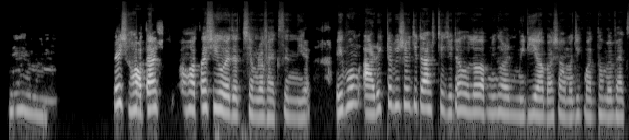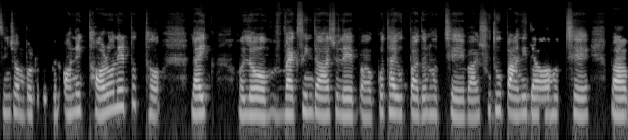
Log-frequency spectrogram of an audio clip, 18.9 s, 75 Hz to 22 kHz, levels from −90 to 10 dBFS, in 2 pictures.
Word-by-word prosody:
হুম। 245 -2 -6 1.2
বেশ 325 +1 +6
হতাশ, 260 +2 +9 0.5
হতাশি 275 +2 +4
হয়ে 225 -2 +5
যাচ্ছি 205 -1 -3
আমরা 195 0 -1
ভ্যাকসিন 195 +2 -7
নিয়ে। 185 +1 -7 0.5
এবং 300 +5 +1 0.2
আরেকটা 255 +8 0
বিষয় 305 0 -1
যেটা 290 -2 +2
আসছে 265 +1 -9
যেটা 225 - -2
হলো 235 0 -2
আপনি 225 0 -10
ধরেন 215 -2 -2
মিডিয়া 205 +1 -1
বা 190 - -2
সামাজিক 200 0 -6
মাধ্যমে 195 +1 -7
ভ্যাকসিন 195 +3 -7
সম্পর্কে 215 -1 -4
দেখবেন 310 - -12 0.2
অনেক 240 +3 -3 0.2
ধরনের 260 +7 +3
তথ্য 325 0 -12 0.7
লাইক 215 +1 +4 0.5
হলো 210 0 +1 0.2
ভ - - -16 0.2
ভ্যাকসিনটা 225 +1 +1
আসলে 210 0 -4 0.5
কোথায় 230 -1 0
উৎপাদন 215 -1 -3
হচ্ছে 210 +1 -8 0.2
বা 190 - 0 0.2
শুধু 245 0 -8 0.2
পানি 215 0 +3
দেওয়া 210 0 +2
হচ্ছে 210 +1 -5 0.5
বা 210 - +7
220 Hz, 135 wpm, -22 LUFS, 210-250 Hz, 1.2 s, হতাশ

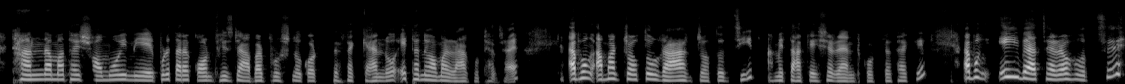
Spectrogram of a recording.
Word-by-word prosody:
ঠান্ডা 225 0 +3
মাথায় 225 0 -1
সময় 210 +3 -1
নিয়ে 195 -1 -1
এরপরে 225 +6 -4
তারা 215 0 +3
কনফিউজড 185 -1 -3
আবার 175 +2 -1
প্রশ্ন 180 +1 -8
করতেছে 175 0 -7
কেনো? 170 +2 -2 0.2
এটা 240 -2 -4
নিয়েও 205 -2 +1
আমার 180 -2 0
রাগ 150 - -2
উঠে - - -16
যায়। - - -2 0.6
এবং 295 +3 +2
আমার 260 +3 +3
যত 230 +1 -1 0.2
রাগ 185 +2 +6
যত 170 0 -8 0.2
জিৎ 235 +9 -6 0.2
আমি 185 +1 -4
তাকে 175 -1 -1
এসে 190 - -5
রেন্ট 150 -2 -2
করতে 155 +1 -10
থাকি। 175 +11 -7 0.5
এবং 335 +2 +1 0.3
এই 355 - +6
বেচারা 240 -2 +6
হচ্ছে 210 - -7
200 Hz, 175 wpm, -25 LUFS, 175-230 Hz, 0.6 s, রাগ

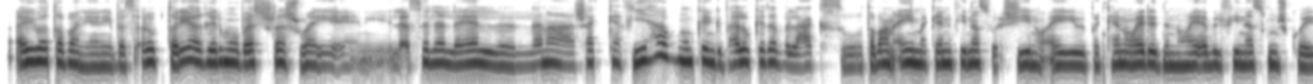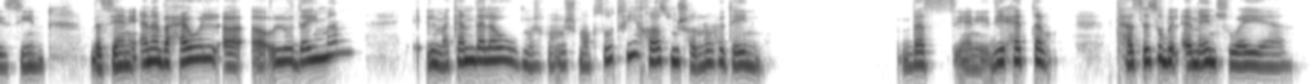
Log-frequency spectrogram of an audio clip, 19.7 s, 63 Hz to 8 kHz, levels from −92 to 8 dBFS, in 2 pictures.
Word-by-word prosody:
أيوه 235 +3 +6
طبعًا، 220 -2 0
يعني 180 0 -5
باسأله 185 +5 -1
بطريقة 230 +3 +1
غير 220 +1 +2
مباشرة 220 0 +2
شوية 190 -3 -4
يعني، 230 +5 -17
الأسئلة 220 -1 -2
اللي 200 -2 -1
هي 210 +2 +1
ال 205 -3 +1
اللي 185 +2 -7
أنا 210 -3 -1
شاكة 220 +2 -7
فيها 245 +10 +2
ممكن 245 -3 +2
أجيبها 205 -1 -2
له 230 - +4
كده 225 0 -2
بالعكس، 190 -2 -8
وطبعًا 185 +6 -2
أي 220 +1 +4
مكان 210 0 +1
فيه 215 0 -3
ناس 215 -3 -1
وحشين 195 +3 -2
وأي 195 0 -1
مكان 190 +2 -2
وارد 200 0 +2
إن 185 0 0
هو 185 - 0
هيقابل 190 +1 -1
فيه 200 +2 -2
ناس 195 +2 -4
مش 195 -2 -1
كويسين، 180 0 -4 0.3
بس 170 +2 0
يعني 190 +1 +3
أنا 240 +2 +7
باحاول 245 +4 +4
أق 180 -2 0
أقول 230 - 0
له 240 - +3
دايمًا 265 +7 +4 0.7
المكان 220 +5 +3
ده 250 - +5
لو 250 -1 +2
مش 185 -2 -6
مش 200 -2 -9
مبسوط 250 +8 -5
فيه 330 +2 0
خلاص 245 -5 0
مش 230 -5 +1
هنروحه 215 +6 -2
تاني، 195 -2 -2 1.1
بس، 200 0 -5
يعني - - -7
دي 230 +4 +2
حتة 245 -1 +2
م 220 - -7 0.5
تحسّسه 230 +6 +2
بالأمان 220 -1 +4
شوية. 190 -4 -3
210 Hz, 200 wpm, -23 LUFS, 190-230 Hz, 1.1 s, أنا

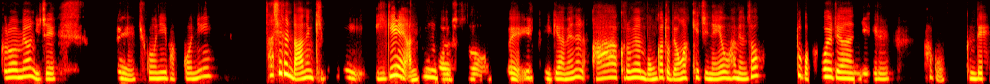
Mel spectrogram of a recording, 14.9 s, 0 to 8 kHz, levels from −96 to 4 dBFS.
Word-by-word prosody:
그러면 255 +3 +1
이제 195 0 -1 1.0
네 185 -4 -1
주거니 215 +1 0
받거니 210 +9 -4 0.8
"사실은 340 0 +5
나는 230 +4 +4
기분이 235 - -7 0.2
이게 255 +8 +4
안 165 +5 +1
좋은 265 -4 +1
거였어." 185 -2 -3 0.4
예 195 - +5
이렇게 230 -1 -4 0.2
얘기하면은 205 +5 -1
"아 230 +5 +1
그러면 240 0 +3
뭔가 195 +5 +2
더 225 -3 0
명확해지네요." 210 +1 +1
하면서 225 +8 +1 0.5
또 315 - 0
막 - - -2
그거에 270 0 +2
대한 220 -3 +3
얘기를 195 +1 -4 0.5
하고. - - -10 0.3
근데 205 -2 +2
215 Hz, 270 characters per minute, -24 LUFS, 195-250 Hz, 1.0 s, 사실은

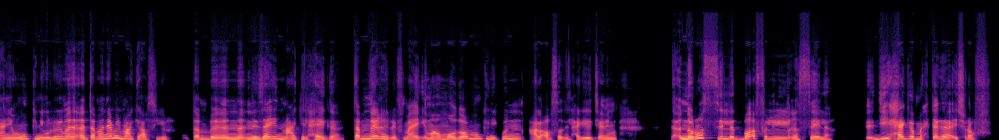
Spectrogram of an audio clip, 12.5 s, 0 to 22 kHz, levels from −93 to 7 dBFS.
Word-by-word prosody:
يعني 195 0 -1
ممكن 270 +4 0
يقولوا 230 +4 +2
لي 285 - 0
ما 280 - +2
أنا 270 -3 +2
طب 270 +2 0
هنعمل 330 +4 +2
معاكِ 280 0 +1
عصير، 205 -5 -5 0.2
طب 225 0 -1
ن 235 0 +3
نزين 270 +2 +2
معاكِ 245 +4 -1
الحاجة، 210 -4 -3
طب 245 0 +3
نغرف 270 - +1
معاكِ، 210 0 -1
ما 215 0 0
هو 215 - +1
الموضوع 220 +6 +2
ممكن 290 -2 -3
يكون 260 +2 -3
على 195 +4 0
أبسط 250 +1 -4
الحاجات 210 -1 -3
يعني 185 0 -2
م 190 - -4 0.8
نرُصّ 340 +8 +4
الأطباق 265 +3 +2
في 285 -5 -6
الغسالة، 220 -7 -3 0.4
دي 235 +10 +1
حاجة 295 -1 +4
محتاجة 270 +1 -1
إشراف؟ 245 +5 -7
245 Hz, 175 wpm, -22 LUFS, 215-280 Hz, 0.8 s, نرُصّ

